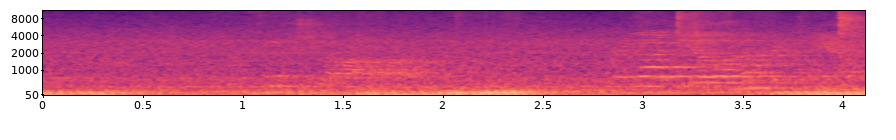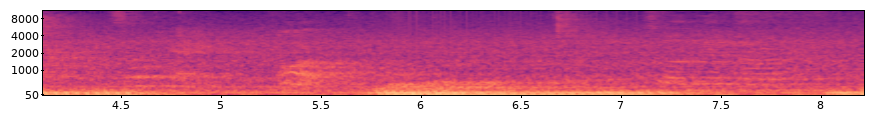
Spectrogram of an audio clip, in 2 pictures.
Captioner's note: low lion growl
